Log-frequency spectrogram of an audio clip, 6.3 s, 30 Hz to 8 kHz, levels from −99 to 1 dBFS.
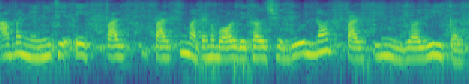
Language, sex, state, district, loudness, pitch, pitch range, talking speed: Gujarati, female, Gujarat, Valsad, -17 LUFS, 190 Hz, 175-210 Hz, 145 wpm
